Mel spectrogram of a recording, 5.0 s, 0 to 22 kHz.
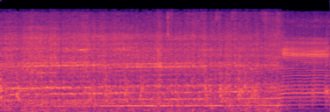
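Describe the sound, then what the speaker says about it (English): A class 320 electric multiple unit pulls into a station platform near Glasgow, a steady rumbling roll with sustained tonal motor and brake whine that grows close and loud before easing off near the end. "And this is our train coming in now, which is 32418 again."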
